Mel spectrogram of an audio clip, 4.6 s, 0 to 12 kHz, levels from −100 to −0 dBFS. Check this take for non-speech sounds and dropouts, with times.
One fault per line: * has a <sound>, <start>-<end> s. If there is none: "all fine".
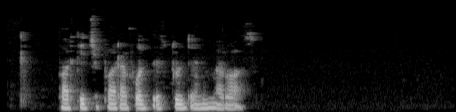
all fine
